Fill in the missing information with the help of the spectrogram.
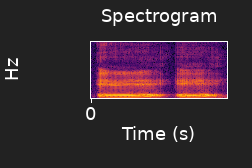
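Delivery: "E" stretched out slowly as a sound sample; drawn-out vowel E. Shown as a demonstration. Teacher showing that lips can part, demonstrating a long E. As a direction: hold a long, steady "E". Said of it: "Y si digo".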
